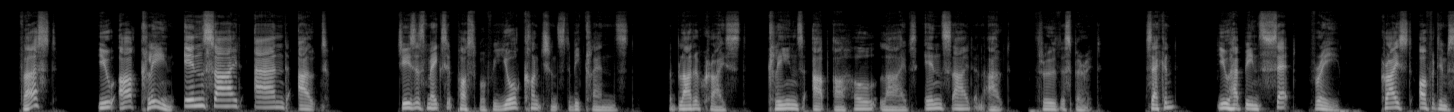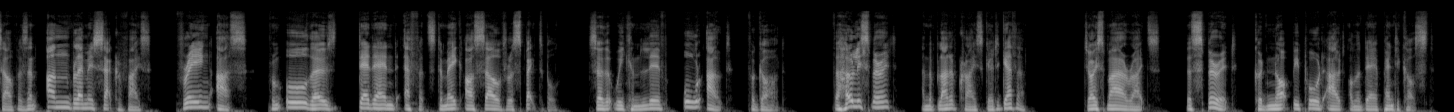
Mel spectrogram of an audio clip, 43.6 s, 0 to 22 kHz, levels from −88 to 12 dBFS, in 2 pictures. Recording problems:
none

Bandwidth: 14.5 kHz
